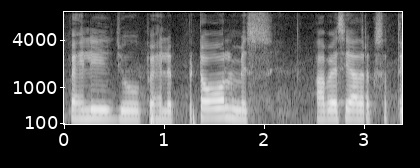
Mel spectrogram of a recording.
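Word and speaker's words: Ptolemy: रख सकते हैं इसको, पिटोलमिस। ठीक है, और नीचे देखो इसको आप पिटोलमिस मतलब या फिर पॉलमिस, ऊपर वाले को ऐसे याद रख सकते हैं, टी को साइलेंट कर सकते हो।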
